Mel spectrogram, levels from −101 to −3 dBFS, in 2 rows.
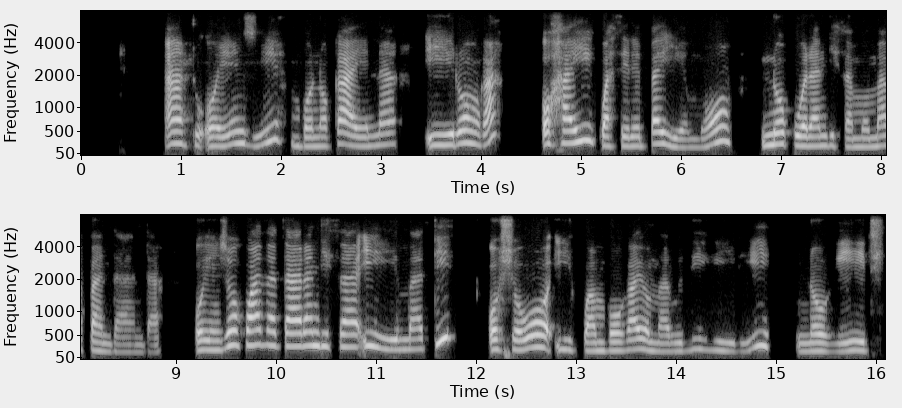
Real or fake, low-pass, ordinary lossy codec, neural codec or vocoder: real; 7.2 kHz; Opus, 24 kbps; none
